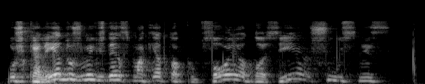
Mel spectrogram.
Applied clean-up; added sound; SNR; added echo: neural mask model DeepFilterNet 3.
